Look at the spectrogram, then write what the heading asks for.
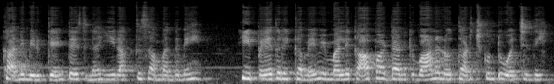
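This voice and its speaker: A woman voicing a poor village sister-in-law in a moral story, speaking gravely and with reproach. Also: fairly high pitch, fairly even intonation, fairly quick, roomy sound, lightly acted. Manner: grave, admonishing. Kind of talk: dramatic storybook character reading.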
